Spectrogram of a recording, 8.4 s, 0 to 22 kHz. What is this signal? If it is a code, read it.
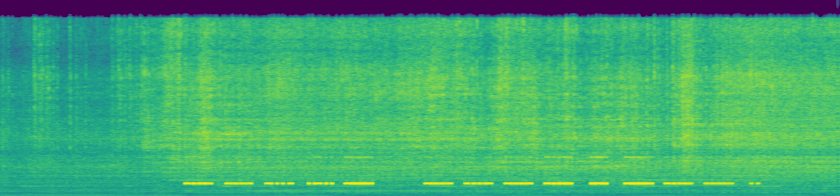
Hellschreiber (Feld-Hell, 122.5 baud), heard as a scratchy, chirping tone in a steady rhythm, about 1470 Hz, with fading, static crashes and street noise. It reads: ROUTE DADRIERS,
